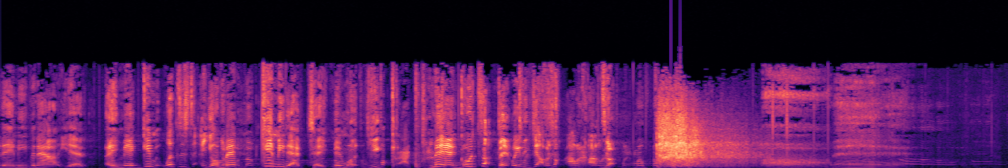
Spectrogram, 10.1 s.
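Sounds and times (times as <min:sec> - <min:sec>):
speech: 0:00.0 - 0:08.5
gunshot sound effect in a comedy skit: 0:06.6 - 0:08.2.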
